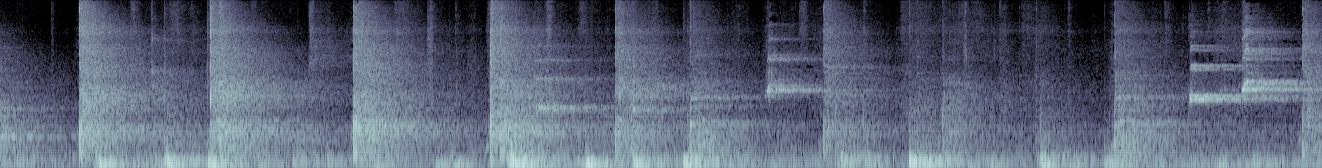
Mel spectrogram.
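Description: Badminton rally: rackets striking a shuttlecock, sharp hits about every second or so, back and forth, echoing in a large hall. A few short squeaks from court shoes on the mat.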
